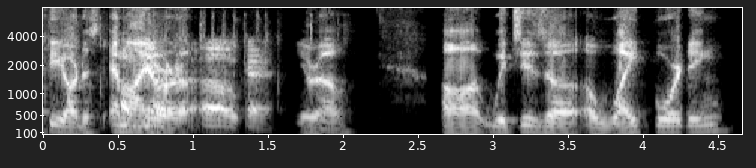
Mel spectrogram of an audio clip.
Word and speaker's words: Miro: How do you spell that? Like the artist, M-I-R. Oh, okay.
